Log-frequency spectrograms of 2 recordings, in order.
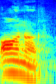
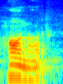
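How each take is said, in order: First: The word starts with a vowel, no h. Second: The word starts with an h sound. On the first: The speaker calls it right. "इसको ऑनर" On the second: The speaker calls it wrong. "Not हॉनर"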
